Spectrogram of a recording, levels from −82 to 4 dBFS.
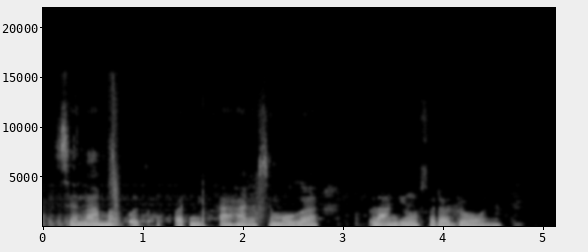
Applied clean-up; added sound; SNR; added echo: classical method Wiener filter.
